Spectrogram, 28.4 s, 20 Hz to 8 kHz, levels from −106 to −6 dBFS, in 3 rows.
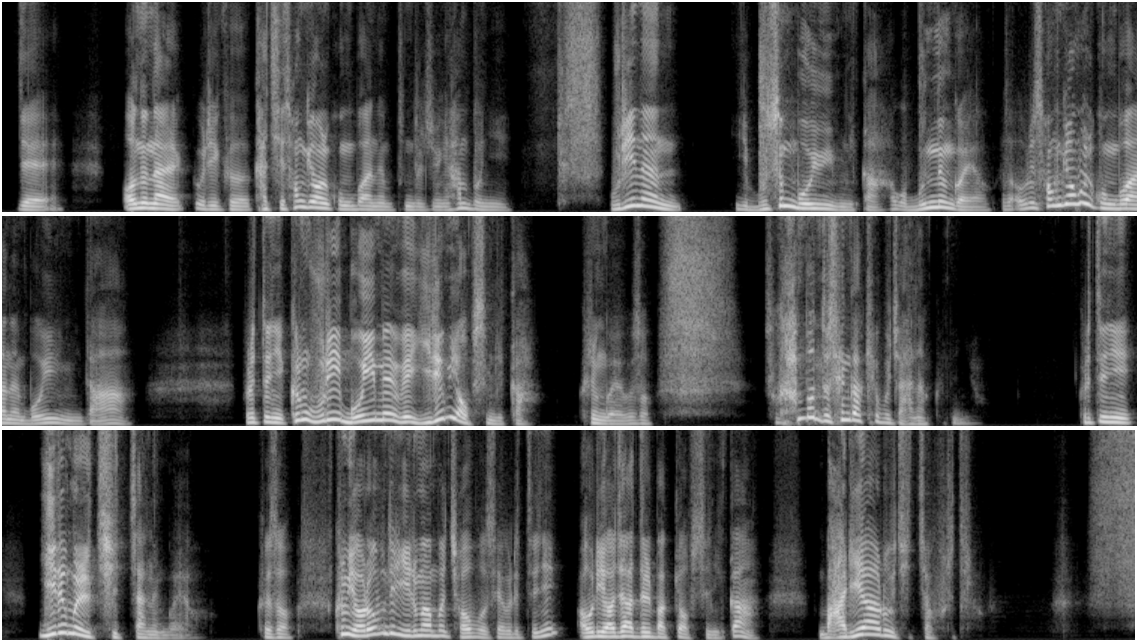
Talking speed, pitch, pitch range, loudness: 335 characters per minute, 155 Hz, 125-200 Hz, -26 LUFS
